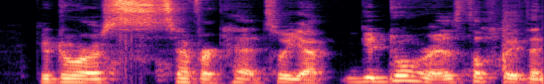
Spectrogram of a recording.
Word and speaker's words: Ghidorah: of the monsters i kept calling him uh jadore yeah his name is actually pronounced godora so yeah i'm so i'm not correcting myself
